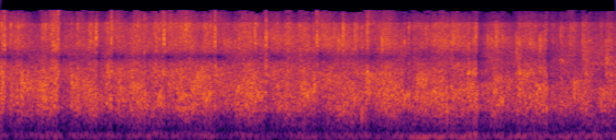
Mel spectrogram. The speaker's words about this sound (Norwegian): Applaus for det, selvfølgelig.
